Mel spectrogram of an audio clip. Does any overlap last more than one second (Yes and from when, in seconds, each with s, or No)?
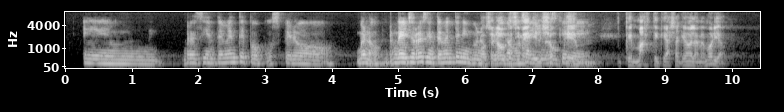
Yes, from 6.2 s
